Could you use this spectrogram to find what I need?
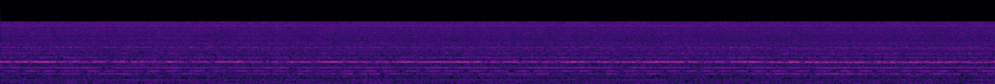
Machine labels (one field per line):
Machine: fan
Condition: normal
